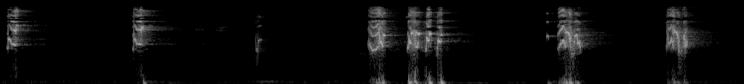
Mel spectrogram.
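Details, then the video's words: Lovebird in full-song condition giving scattered harsh, shrill chip calls, some single and some in quick doublets, separated by pauses of a second or more. "SUARA BURUNG LOVEBIRD GACOR,Jago Ngekek Bikin Lovebird Apapun Langsung Ikutan Nyaut Ngekek Koekk"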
